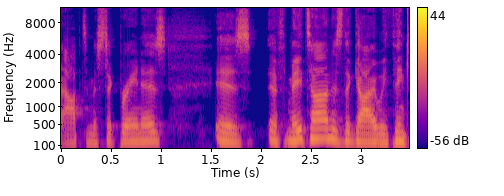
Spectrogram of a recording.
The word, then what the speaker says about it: Maton: he can be, and I'm following your lead on how to say his last name. Um, uh, I think I was saying Phil Matten before.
